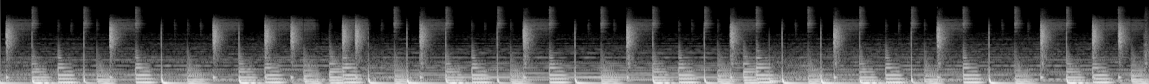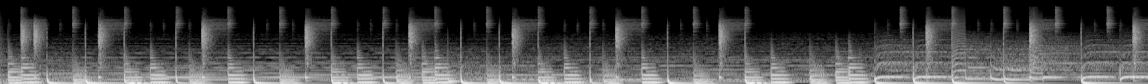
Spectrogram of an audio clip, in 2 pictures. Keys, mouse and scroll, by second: 3.0 Tab, 7.1 click, 8.0-8.4 drag, 8.4-9.4 scroll down 2, 9.4-10.2 scroll down 1, 10.2-10.7 drag, 10.7-11.2 scroll down 4, 12.1-14.7 drag, 15.3-18.6 drag, 18.6-19.8 scroll down 4, 19.8 click, 20.3 space, 20.9 space, 21.1-22.7 middle drag, 22.7 space.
